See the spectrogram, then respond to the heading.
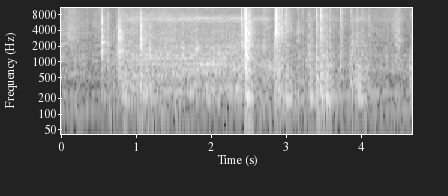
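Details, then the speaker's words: Pioneer CLD-M90 five-CD LaserDisc player, not working for laser discs: irregular motor whirring in short bursts with scattered clicks and no steady spin, the worn drive belt slipping. "not working for laser see sounds like we have a slipping belt so we need to take this one apart and fix the slipping belt"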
